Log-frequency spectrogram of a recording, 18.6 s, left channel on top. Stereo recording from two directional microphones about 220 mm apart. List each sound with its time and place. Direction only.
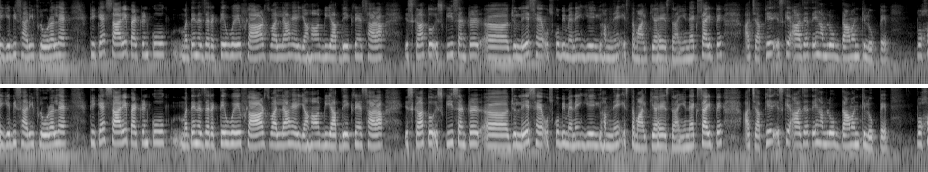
0.0 s a woman's voice: 30° right (ahead or behind)
14.8 s a woman's voice: 50° right (ahead or behind)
